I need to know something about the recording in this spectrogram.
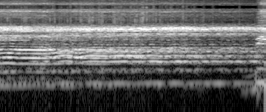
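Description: A man singing a naat through a microphone, holding one long note for most of the time after a quick rise in pitch, the note breaking off near the end.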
